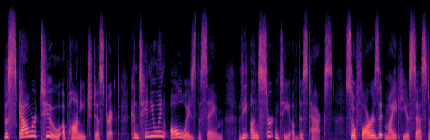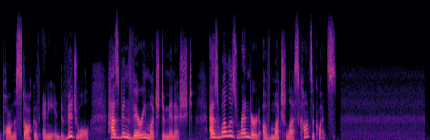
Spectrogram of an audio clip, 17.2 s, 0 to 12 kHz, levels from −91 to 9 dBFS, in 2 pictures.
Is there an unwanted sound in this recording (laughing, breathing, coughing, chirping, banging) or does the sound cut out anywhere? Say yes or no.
no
